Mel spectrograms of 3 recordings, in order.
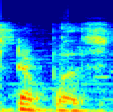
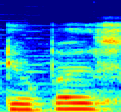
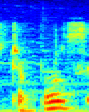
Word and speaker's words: tuple: and it's pronounced as tuples not tuples not anything else tuples like how you pronounce couple but with the t okay so to define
